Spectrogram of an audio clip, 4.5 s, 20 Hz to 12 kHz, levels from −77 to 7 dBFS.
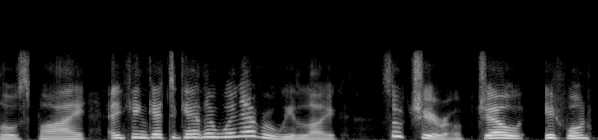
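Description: From 1.35 to 1.56 s the speech turns hoarse, scratchy and gargly while pitch and level hold roughly steady. These are AMR bit errors: around one bit in twenty of the weakly protected bits in the AMR-WB stream arrives flipped. The excitation pulses are misplaced and the fine gain and spectral values are corrupted across a span that fits about eleven 20 ms frames.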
